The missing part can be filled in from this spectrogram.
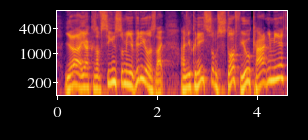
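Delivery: put-on very high-pitched Geordie North East English accent. Retelling what a Geordie man kept saying to him, Geordie accent. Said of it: "He was a Geordie".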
